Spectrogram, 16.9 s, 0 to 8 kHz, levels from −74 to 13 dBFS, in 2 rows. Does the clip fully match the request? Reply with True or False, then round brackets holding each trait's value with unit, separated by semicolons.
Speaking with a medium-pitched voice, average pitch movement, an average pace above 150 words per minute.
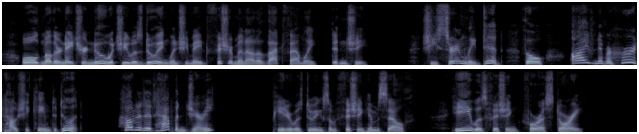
False (170 Hz; 9.0 semitones; 170 wpm)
